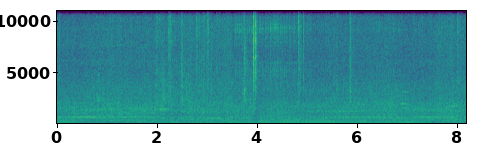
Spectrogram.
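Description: Rally car engine heard from inside the cabin, pulling hard at speed. Its note drops with gear changes at the start and about two and a half seconds in, then holds and slowly climbs, and shifts again near the end. A few sharp clicks sound over it.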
